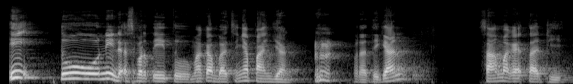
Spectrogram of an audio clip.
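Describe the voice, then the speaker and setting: A Quran recitation teacher giving a recorded lesson, chanting verses slowly in a higher voice and explaining the rules quickly in a lower one.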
